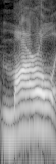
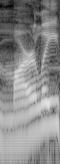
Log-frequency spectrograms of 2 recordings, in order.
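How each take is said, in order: First: The name ends on the l sound. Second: The name ends with an added ee vowel. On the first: The speaker calls it right. "Marl is the uh, preferred uh, pronunciation" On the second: The speaker calls it wrong. "I called her Marley for years"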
